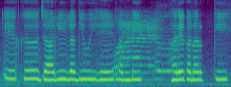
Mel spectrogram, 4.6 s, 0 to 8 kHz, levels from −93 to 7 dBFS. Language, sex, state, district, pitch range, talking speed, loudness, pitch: Hindi, female, Madhya Pradesh, Bhopal, 260-280 Hz, 130 wpm, -15 LUFS, 275 Hz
